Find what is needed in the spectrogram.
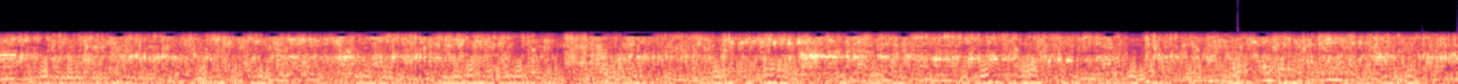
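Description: Loud, bass-heavy electronic dance music blaring steadily from a DJ sound system's stacked speaker cabinets.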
